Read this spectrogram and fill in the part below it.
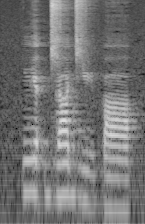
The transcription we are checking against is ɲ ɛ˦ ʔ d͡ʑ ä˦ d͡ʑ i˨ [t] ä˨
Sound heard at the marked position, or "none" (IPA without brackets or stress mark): p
